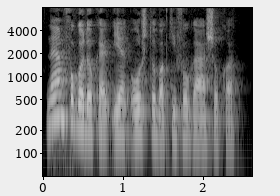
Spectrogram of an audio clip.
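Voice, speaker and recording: A haughty, petulant siren shrills her demands, as a woman reader puts her on. The storybook sea creature sounds high and indignant, pushed up well above a dark, mellow reading voice. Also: very animated. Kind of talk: audiobook reading.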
